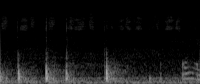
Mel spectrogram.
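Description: Marker pen writing on a whiteboard: a quick series of short, sharp strokes and taps, about five in the first second, then a quieter pause.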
